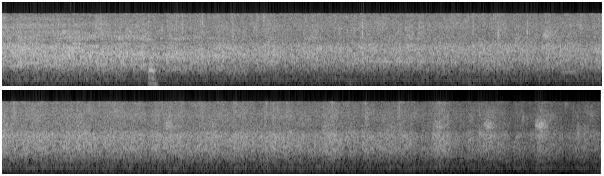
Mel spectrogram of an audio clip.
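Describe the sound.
Audience applause welcoming a guest speaker, a dense, steady wash of clapping that holds through most of the stretch and slowly thins and softens toward the end.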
